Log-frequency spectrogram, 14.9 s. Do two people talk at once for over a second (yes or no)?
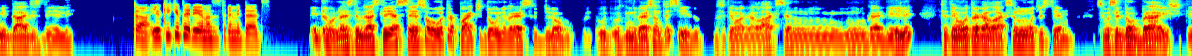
no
